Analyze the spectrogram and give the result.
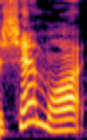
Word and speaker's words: chamois: The chamois is a species of what are called goat antelopes. Its name is French, and it's spelled C-H-A-M-O-I-S, but in English, a lot of people pronounce it chamois.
